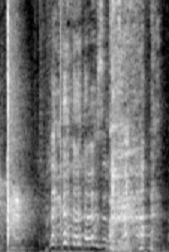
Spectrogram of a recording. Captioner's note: resigned laughter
